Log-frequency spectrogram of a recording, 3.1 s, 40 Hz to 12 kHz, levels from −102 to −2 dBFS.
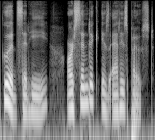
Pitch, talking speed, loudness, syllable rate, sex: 140 Hz, 175 wpm, -20 LUFS, 3.8 syllables/s, female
